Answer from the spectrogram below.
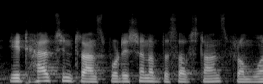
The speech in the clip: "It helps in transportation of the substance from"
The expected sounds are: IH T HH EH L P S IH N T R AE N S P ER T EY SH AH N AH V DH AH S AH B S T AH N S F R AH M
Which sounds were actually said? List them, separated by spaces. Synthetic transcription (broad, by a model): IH T HH EH L P S IH N T R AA N S P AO T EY SH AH N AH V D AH S AH B S T AH N S F R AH M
